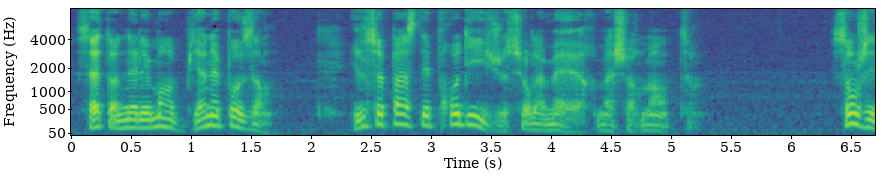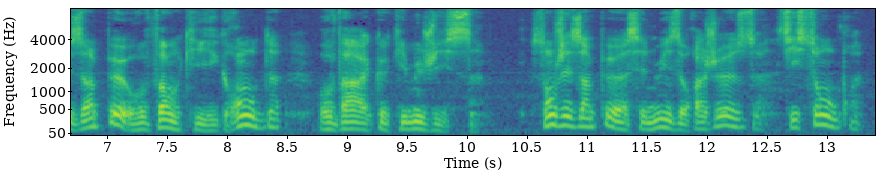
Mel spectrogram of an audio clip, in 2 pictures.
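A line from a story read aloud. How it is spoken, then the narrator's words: Respectful tone. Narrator (French): dit le capitaine d'un ton respectueux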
